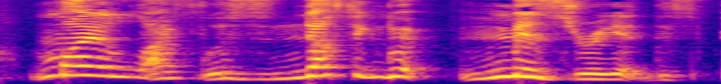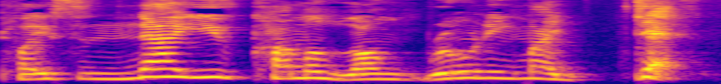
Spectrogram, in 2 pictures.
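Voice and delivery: loud, high self-pitying wail; howling. A narrator's reading. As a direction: wail out every grievance. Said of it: "howled Myrtle".

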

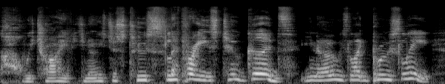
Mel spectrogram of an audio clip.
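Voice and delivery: high-pitched hammed-up excuse; comically overwrought mock protest; mock excuse-making. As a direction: play a guard making feeble excuses, pitched right up. Acting out guards' imagined excuse.

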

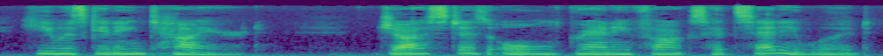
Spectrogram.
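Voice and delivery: usual speaking voice

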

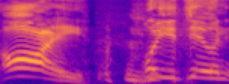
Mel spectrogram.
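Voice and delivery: high, loud British "Oi!"; startled scientist yelling at intruders; hammed-up startled Brit yelling; cockney shout. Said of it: "And he's like".

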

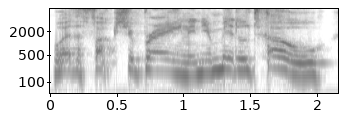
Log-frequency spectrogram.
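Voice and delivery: a lifted, high put-on girl voice; mock contestant. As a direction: squeak it up as the daft contestant. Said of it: "She goes".

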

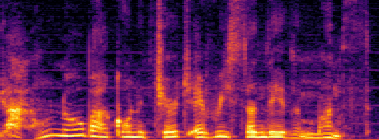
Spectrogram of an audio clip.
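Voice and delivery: whispered reluctant churchgoer. Retold or imitated. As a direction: mutter it like a doubter under breath.

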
